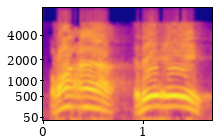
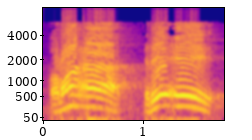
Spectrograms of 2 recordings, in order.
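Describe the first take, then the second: No difference in how they are said.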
